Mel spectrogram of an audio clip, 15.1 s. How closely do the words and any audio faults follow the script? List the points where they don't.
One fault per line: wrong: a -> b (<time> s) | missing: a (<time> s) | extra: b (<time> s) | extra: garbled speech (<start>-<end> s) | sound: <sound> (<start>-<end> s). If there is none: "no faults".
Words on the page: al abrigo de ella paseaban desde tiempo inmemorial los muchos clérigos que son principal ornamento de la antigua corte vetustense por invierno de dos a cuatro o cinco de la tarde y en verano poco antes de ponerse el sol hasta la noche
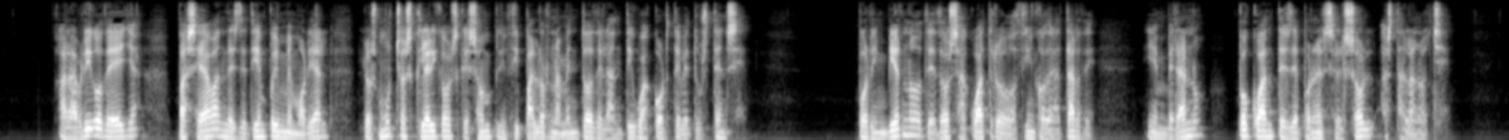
no faults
